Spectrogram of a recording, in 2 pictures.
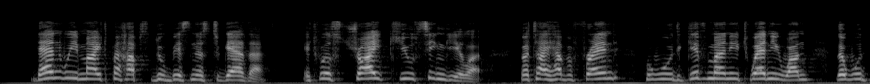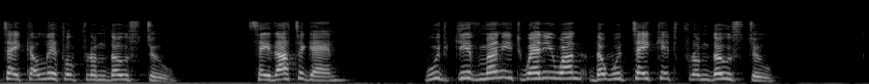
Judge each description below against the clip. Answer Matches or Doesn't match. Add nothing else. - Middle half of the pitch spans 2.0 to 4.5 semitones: Matches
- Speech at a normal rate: Matches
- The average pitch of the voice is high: Matches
